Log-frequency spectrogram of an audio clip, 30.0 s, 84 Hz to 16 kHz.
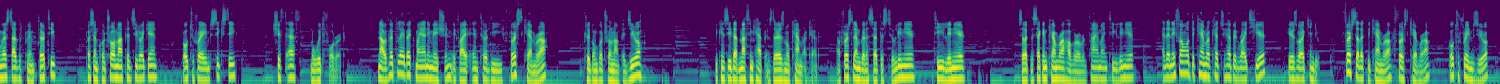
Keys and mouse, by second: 0.8 i, 2.4 ctrl+KP_0, 4.5 click, 5.4 shift+f, 6.1 w, 6.3 w, 6.5-7.2 drag, 7.8 click, 8.2 click, 8.8 shift+middle click, 8.9 shift+click, 9.1 shift+middle click, 10.0 shift+drag, 10.3 click, 11.1 click, 12.2 ctrl+KP_0, 12.8 space, 15.3 space, 15.6 click, 16.5 f, 17.5 t, 19.1 shift+click, 19.6 click, 20.0 shift+click, 21.9 t, 23.1-23.5 drag, 24.9 click, 25.6 shift+middle drag, 26.9 click, 29.0 click.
